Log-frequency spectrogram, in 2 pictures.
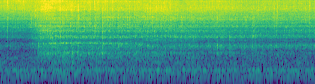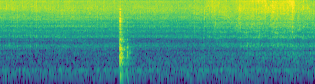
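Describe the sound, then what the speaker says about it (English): Tomato puree fries in a pan for a lentil dumpling curry sauce, a quiet, steady sizzling hiss. A single sharp clink sounds about two-thirds of the way through. "Now I'm going to add the tomato puree."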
